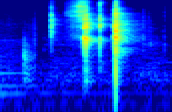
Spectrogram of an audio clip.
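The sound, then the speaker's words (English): A beer can cracks open with a few sharp metallic clicks and a loud pop, followed by a bright fizzing hiss as the beer pours into a glass, all over in under two seconds with no talking. “Cracking a beer, pouring it in a glass.”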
